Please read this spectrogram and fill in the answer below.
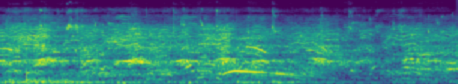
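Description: Basketball dribbled on a hardwood court during live play, with players' sneakers squeaking in a large gym and voices in the background.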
